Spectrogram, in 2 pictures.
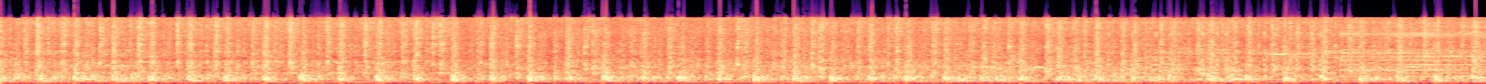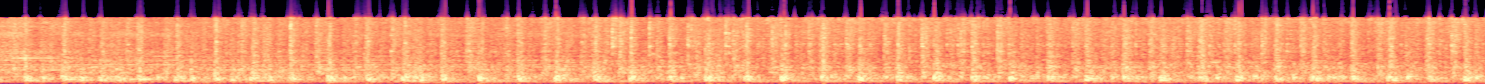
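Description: Samba school bateria playing a dense, steady samba rhythm on drums and percussion.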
